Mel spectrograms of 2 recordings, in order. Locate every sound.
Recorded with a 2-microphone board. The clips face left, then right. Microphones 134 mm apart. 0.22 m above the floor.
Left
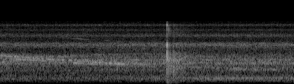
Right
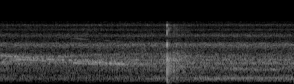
1.7 s hammering: 25° right (ahead or behind), 4 m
